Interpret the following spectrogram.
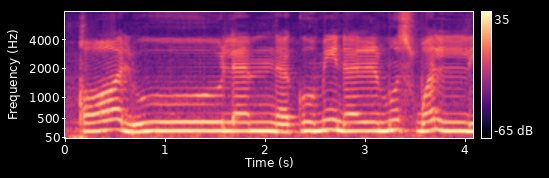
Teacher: قالوا موٹا قاف ہے تو اس کو موٹے پر کر کے پڑھیں گے. واو مدہ ادا کریں گے.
